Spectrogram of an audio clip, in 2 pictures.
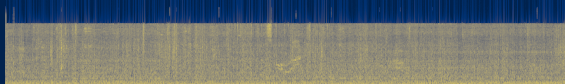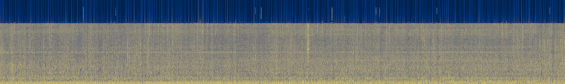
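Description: Vehicle driving on a gravel road, heard from inside the cab: a steady low rumble of engine and tyres, with scattered small ticks.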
